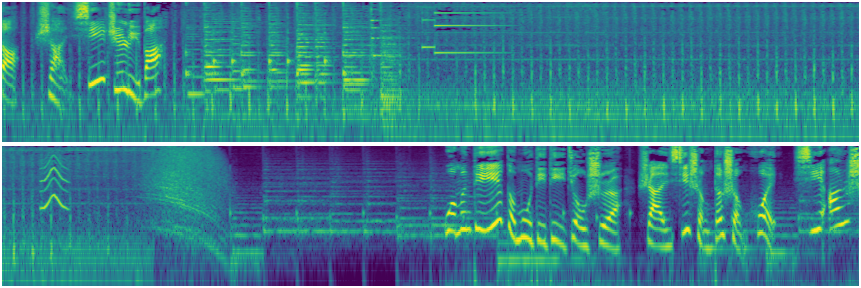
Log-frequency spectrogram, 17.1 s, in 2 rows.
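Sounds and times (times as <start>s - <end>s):
speech: 0.0s - 3.1s, 13.0s - 17.1s
airplane engine droning: 0.0s - 10.8s.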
